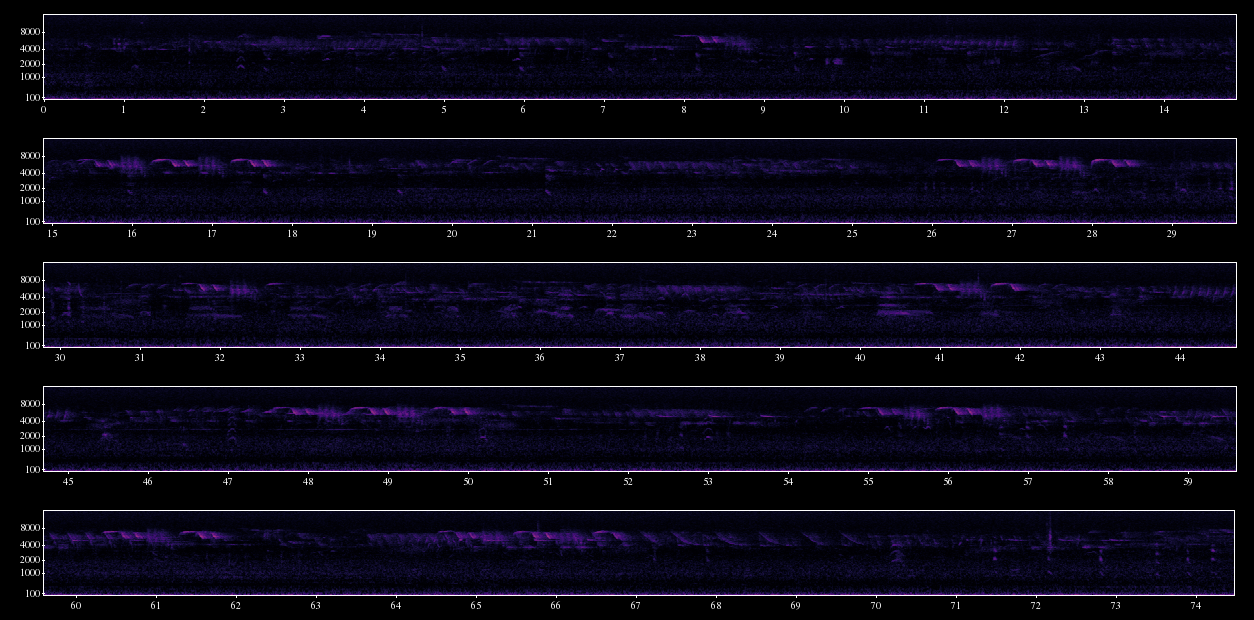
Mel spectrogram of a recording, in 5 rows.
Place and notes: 11:05 Berlin Buch, Lietzengraben - wetland ambience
